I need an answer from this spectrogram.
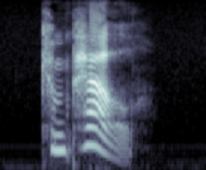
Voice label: "compel", english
